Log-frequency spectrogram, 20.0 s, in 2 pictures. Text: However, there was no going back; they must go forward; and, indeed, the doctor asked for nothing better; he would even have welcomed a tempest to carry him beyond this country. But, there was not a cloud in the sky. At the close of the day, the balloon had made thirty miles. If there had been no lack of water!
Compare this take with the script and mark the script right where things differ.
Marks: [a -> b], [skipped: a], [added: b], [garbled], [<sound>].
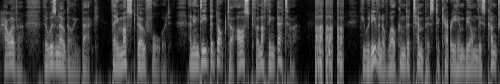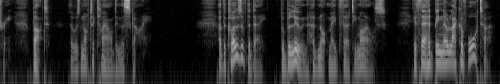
However, there was no going back; they must go forward; and, indeed, the doctor asked for nothing better; [laugh] he would even have welcomed a tempest to carry [dropout] him beyond this country. But, there was not a cloud in the sky. At the close of the day, the balloon had [added: not] made thirty miles. If there had been no lack of water!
